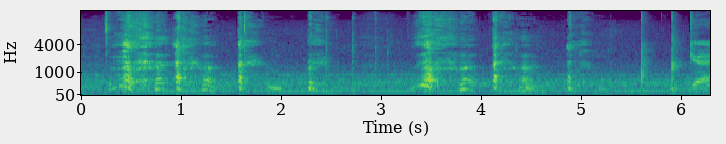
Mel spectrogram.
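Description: A person's voice making short, irregular vocal noises rather than words, about eight bursts in six seconds, as the voices of cartoon toy dinosaurs. A steady low hum runs underneath.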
